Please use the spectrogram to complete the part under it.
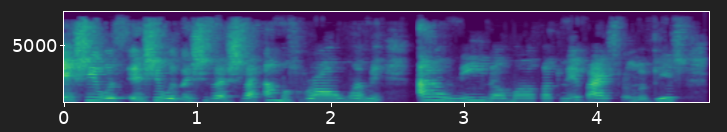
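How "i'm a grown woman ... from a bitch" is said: put-on raised, argumentative voice. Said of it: "So she raising her voice".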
